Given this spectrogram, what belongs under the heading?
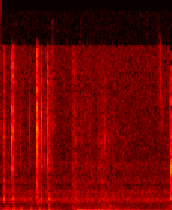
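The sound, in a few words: typing on a computer keyboard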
